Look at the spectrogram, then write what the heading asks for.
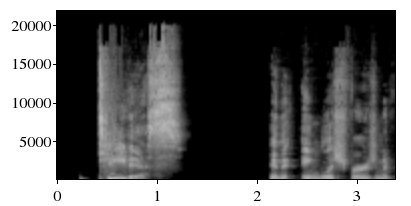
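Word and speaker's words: Tidus: by the character indicate that it is pronounced tetus in the English version of Kingdom Hearts 2 no no I I have heard Titus is more tetus tetus is the official pronunciation yeah tetus is the official pronunciation honestly I did not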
